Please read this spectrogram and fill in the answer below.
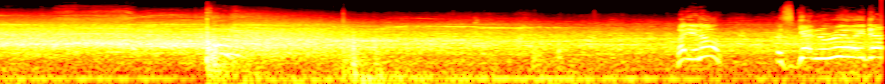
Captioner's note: crowd cheering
